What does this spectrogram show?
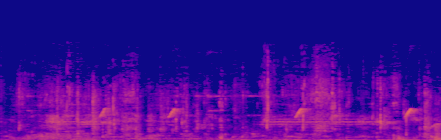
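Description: A bird calling with a short rising chirp, repeated several times at intervals of one to two seconds, over small clicks and scrapes of fingers working food on a steel plate.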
